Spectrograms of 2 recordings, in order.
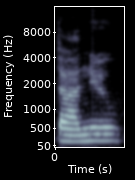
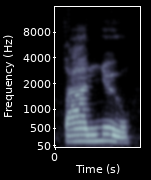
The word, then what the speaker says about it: Danu: Well, Americans pronounce it Danu, but traditionally it's pronounced Danu because the D is like a TH in this case. Danu. But either way is correct.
